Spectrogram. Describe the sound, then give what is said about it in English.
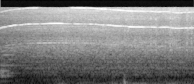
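A high-pitched dental drill whines steadily for the whole stretch, its thin piercing tone wavering slightly in pitch, loud, with a faint hiss beneath and no voices. “She hates the sound of drills.”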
